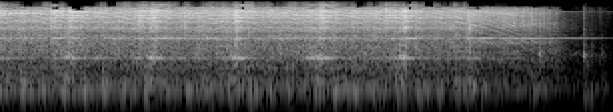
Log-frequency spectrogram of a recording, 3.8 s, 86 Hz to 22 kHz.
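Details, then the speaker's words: 1967 VW Karmann Ghia engine on stand after 45 years abandoned: harsh whirring scraping grind while cranking, pulsing about twice a second; starter suspected, flywheel looks possibly warped, unconfirmed. "that sounds weird doesn't it what is going on in there it doesn't sound right sounds like something's scraping what is going on that's weird try it again"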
